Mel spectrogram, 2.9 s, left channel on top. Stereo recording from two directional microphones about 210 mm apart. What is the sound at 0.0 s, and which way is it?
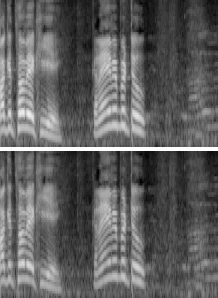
Speech, 10° right (ahead or behind).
